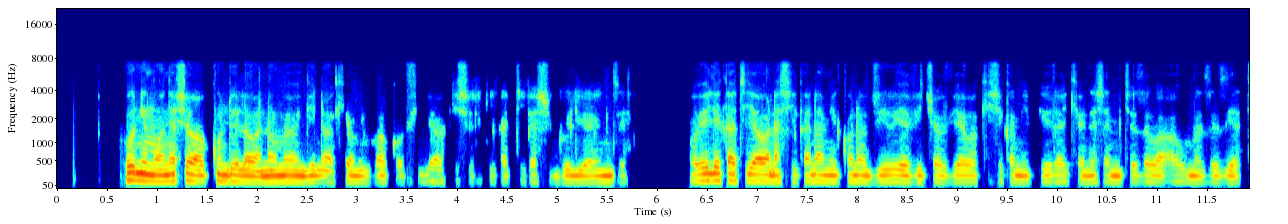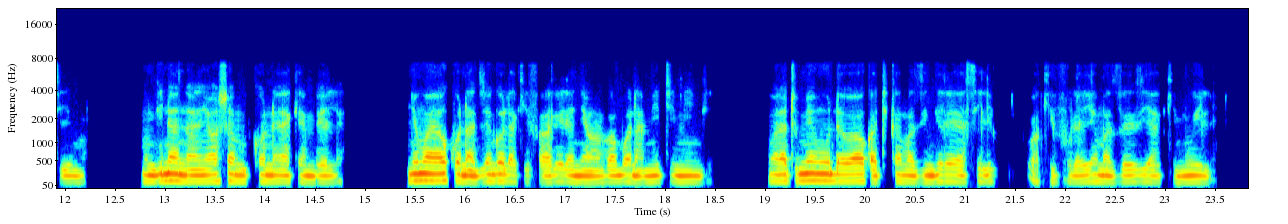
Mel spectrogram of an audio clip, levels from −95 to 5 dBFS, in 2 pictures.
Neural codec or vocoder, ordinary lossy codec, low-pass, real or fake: none; Opus, 16 kbps; 7.2 kHz; real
